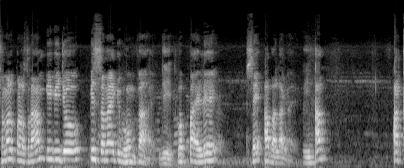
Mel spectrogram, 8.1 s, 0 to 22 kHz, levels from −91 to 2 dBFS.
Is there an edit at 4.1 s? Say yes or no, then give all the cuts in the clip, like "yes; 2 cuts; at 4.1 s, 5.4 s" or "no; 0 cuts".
no; 1 cut; at 6.0 s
